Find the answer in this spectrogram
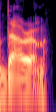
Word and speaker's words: Durham: How do you spell Durham? D-U-R-H-A-M. Of course, I should know that. But it's just one of those names that sounds quite different from the way you spell it.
